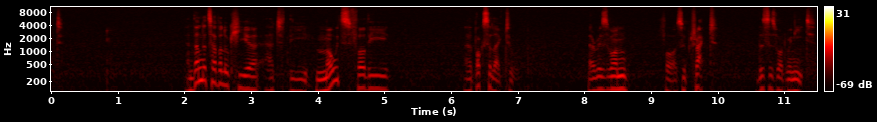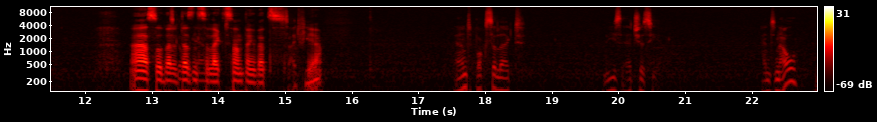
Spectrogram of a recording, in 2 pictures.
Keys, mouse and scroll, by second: 12.2 click, 14.9 click, 16.2 middle click, 18.3 click, 19.3 click, 22.7 right click.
